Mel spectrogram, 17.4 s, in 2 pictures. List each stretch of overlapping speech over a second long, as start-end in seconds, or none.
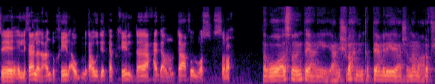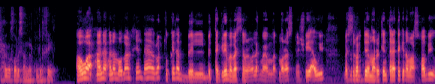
none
